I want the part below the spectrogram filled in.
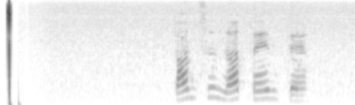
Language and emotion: Russian, neutral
